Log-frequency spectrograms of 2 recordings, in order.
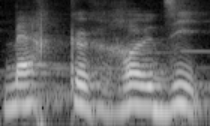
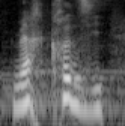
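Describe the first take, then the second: First: It is said slowly with the syllables separated. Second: It is said faster with the syllables joined. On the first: "faz uma separaçãozinha aqui também, só para treinar" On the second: "aos poucos você vai acelerando"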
